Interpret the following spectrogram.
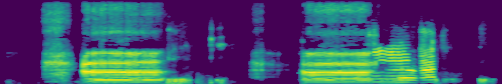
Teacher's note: একটু গলা চেপে বাতাস বাহির করতে হবে, গলা চেপে। হলকের মাঝখান থেকে হা উচ্চারিত হয়, হলকের মাঝখান থেকে।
